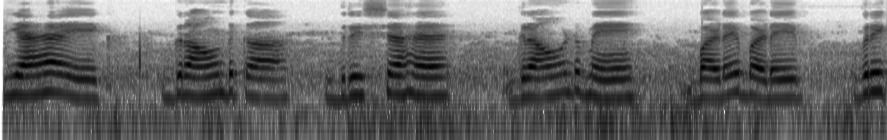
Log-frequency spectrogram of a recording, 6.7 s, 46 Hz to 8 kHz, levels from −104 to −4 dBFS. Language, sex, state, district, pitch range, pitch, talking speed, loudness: Hindi, female, Punjab, Fazilka, 220-245 Hz, 230 Hz, 100 wpm, -14 LUFS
